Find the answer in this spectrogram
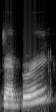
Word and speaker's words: debris: pronunciation of the word debris yeah I tried a I have to practice a lot but I I understand that the S is not pronounced is debris exactly exactly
